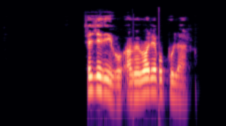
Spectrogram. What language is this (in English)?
Galician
